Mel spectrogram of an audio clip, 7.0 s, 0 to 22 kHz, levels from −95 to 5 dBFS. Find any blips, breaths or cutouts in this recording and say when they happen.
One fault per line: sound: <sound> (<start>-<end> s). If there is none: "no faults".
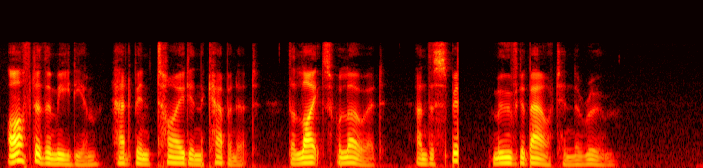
no faults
